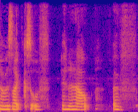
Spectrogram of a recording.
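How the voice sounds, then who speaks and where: A woman speaks in a somewhat breathy voice with a dark, mellow tone. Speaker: vlogger telling a personal story. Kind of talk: emotional storytime vlog. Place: home room.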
